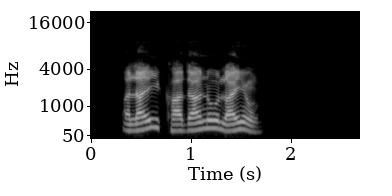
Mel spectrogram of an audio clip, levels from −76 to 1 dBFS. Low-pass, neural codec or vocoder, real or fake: 9.9 kHz; codec, 24 kHz, 6 kbps, HILCodec; fake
